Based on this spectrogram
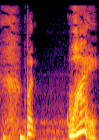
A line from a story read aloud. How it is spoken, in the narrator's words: Hannah asked in a tiny voice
